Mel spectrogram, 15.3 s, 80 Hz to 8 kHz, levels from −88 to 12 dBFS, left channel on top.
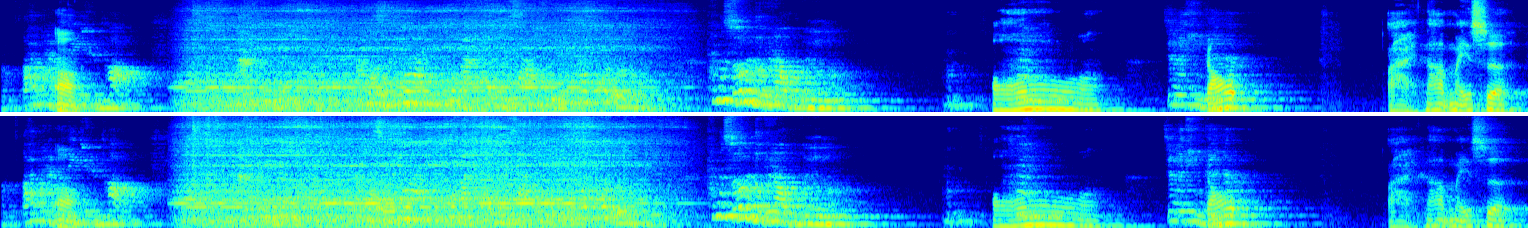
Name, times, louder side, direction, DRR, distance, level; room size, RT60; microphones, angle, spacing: voice 1, 0.2-1.3 2.3-2.6 3.2-8.4 9.4-9.5 10.0-10.3 11.6-12.3 14.2-14.3, equal, 20° right, 3.5 m, -33 dB
sound 1, 1.7-6.9, right 3 dB, 45° right, 0.9 m, -32 dB
voice 2, 9.9-11.0 12.1-12.4 13.9-15.1, left 5 dB, 50° left, 0.4 m, -29 dB
10.5 x 6.7 x 5.1 m
head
